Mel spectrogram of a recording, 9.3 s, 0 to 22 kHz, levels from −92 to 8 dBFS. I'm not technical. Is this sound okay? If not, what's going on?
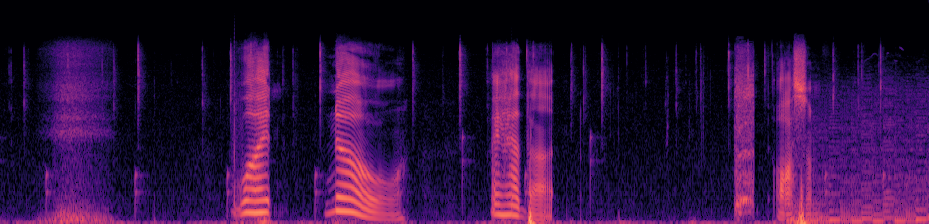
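No. There are two loud pops, each a quick double thump, at 2.35–2.51 s and 5.13–5.34 s, likely electrical glitches, while the sound continues underneath.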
